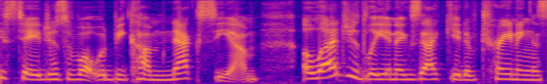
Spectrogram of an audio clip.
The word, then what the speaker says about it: NXIVM: I would just like to pause for a second and just tell you that Nexium, by the way, is spelled NXIVM in all capitals.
